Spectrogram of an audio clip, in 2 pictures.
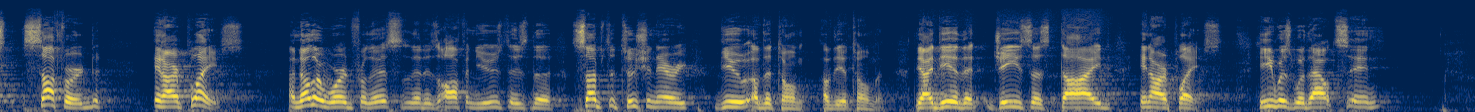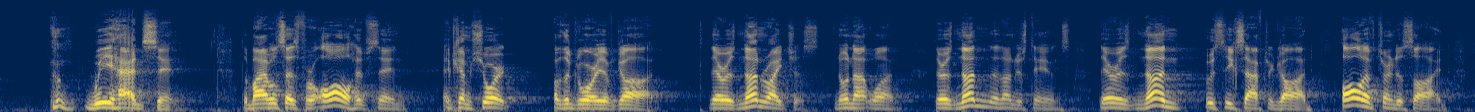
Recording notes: This is a sermon recorded at the Lebanon Bible Fellowship Church in Lebanon, PA on 10/01/2017 during the morning service. It was taken from 1 Peter 3 and was a communion message.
